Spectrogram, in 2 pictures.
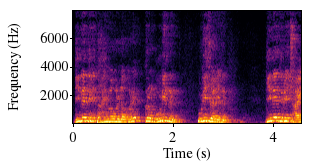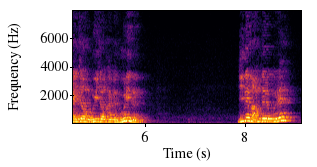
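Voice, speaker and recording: A man voicing petty, jealous male disciples bickering indignantly over who gets the best seat, his voice pushed higher and louder. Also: expressive, normal speed, pauses often, muffled recording. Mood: petulant bickering. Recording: echoey hall, mic far off.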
